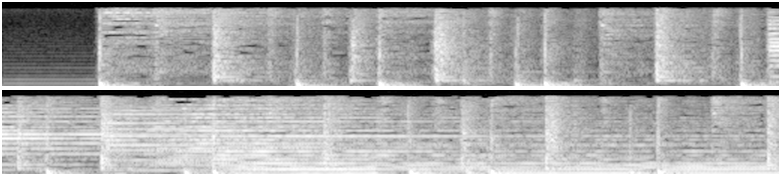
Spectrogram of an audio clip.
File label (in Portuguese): DESEJANDO SUCESSO Feminino; Telemensagens; Telemensagens 2017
